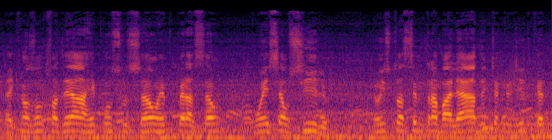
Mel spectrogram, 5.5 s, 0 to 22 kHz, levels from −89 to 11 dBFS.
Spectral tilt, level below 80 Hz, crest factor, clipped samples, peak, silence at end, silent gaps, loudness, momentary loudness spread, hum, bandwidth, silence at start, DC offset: -5.5 dB/octave; -30 dBFS; 16 dB; under 0.1%; -2 dBFS; 0 s; none; -19 LUFS; 9 LU; none; 17 kHz; 0 s; under 0.1%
